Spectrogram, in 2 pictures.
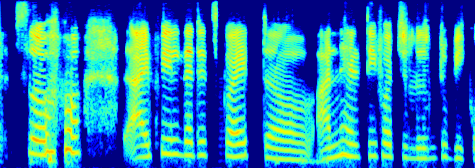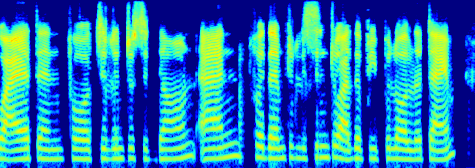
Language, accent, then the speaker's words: English; Pune, Maharashtra, India; I grew up in Salisbury Park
